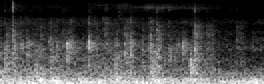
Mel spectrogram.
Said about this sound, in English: now it's starting to rain now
